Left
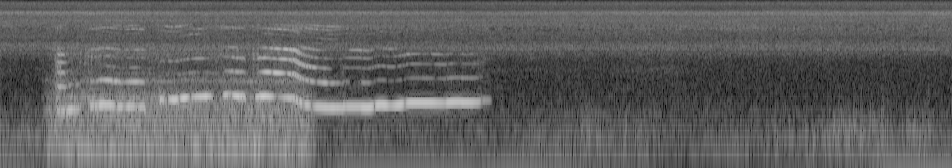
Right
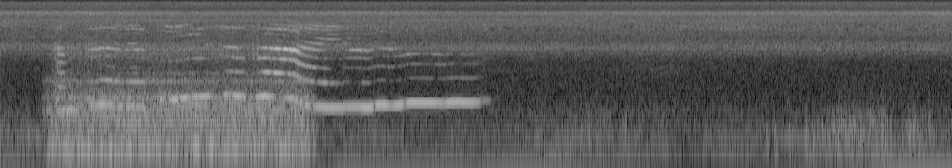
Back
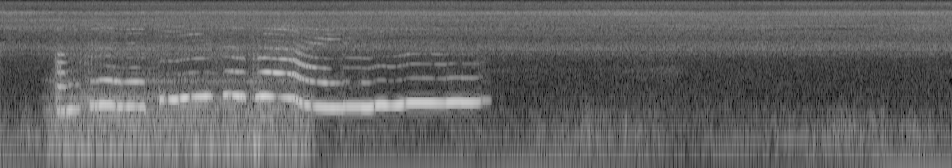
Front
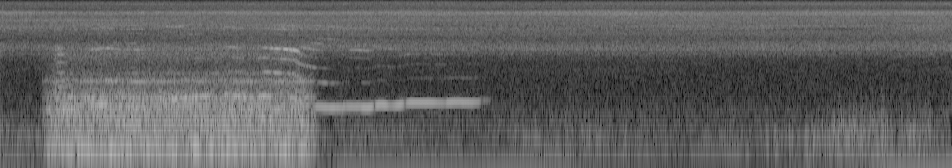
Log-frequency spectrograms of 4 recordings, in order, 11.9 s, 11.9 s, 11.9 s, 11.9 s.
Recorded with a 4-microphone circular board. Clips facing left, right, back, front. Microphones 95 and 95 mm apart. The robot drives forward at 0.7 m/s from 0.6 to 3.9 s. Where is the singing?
145° left; by 6.2 s 150° left.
